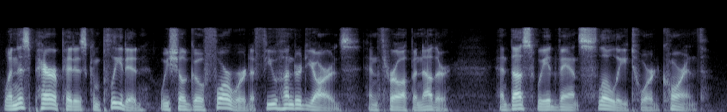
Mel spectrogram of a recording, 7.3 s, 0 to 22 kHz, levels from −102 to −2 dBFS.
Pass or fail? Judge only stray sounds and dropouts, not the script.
pass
